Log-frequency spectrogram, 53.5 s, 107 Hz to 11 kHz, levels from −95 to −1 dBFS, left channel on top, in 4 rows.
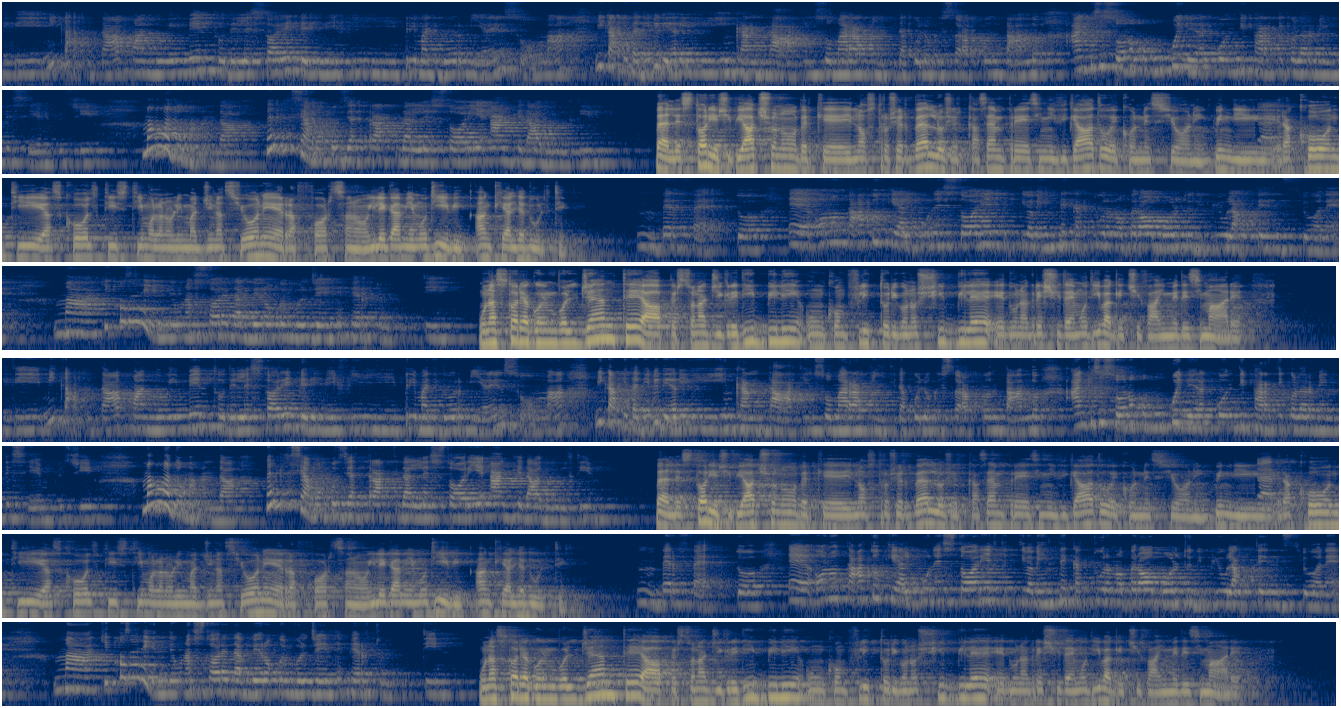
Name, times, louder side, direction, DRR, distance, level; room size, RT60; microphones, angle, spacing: voice 1, 0.0-19.4 25.9-26.4 33.1-44.0 44.3-44.6, right 3 dB, 45° right, 5 dB, 4.1 m, -49 dB
voice 2, 19.9-32.4 44.9-52.8, left 4 dB, 90° left, 11 dB, 1.3 m, -37 dB
29.5 x 24.0 x 6.8 m, 1.1 s
head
